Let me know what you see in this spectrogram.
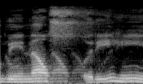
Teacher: स्वाद को मोटा अदा करेंगे और रा को बारीक पढ़ेंगे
